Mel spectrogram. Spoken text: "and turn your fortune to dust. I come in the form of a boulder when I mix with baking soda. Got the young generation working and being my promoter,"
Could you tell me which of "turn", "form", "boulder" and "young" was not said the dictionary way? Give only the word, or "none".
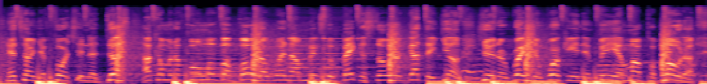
boulder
